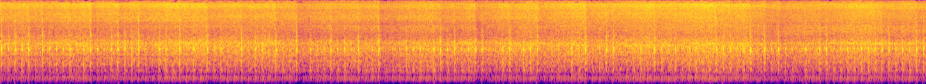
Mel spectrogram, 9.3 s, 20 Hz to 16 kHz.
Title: 2005 MINI Cooper S making clacking/clicking noise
